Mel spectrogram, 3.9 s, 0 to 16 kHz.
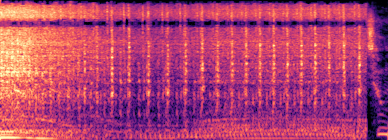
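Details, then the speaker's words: Engine knock with equal compression on all cylinders, bent valves ruled out, and tappets, belts and auxiliaries checked after an oil refill; there is no knock while cranking. A sharp ticking knock at about 4 per second over a ragged idle. Owner suspects a failed hydraulic tappet, unconfirmed. "really top Endy as if the hydraulic taets have just not got your in them or something or one of them's failed or something and it's just a noise"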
